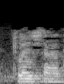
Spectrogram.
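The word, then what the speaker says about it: kleśa: Tiếng Pali nó đọc là kilesa, còn tiếng Sanskrit là klesha.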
